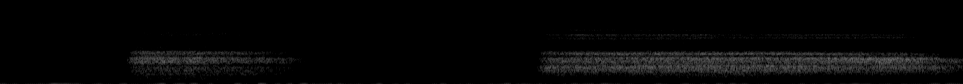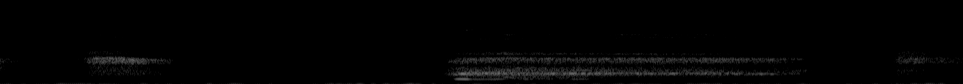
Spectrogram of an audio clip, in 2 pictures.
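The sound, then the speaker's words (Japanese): Heavy, airy breaths blown straight into a microphone, five of them: long drawn-out exhales broken by a couple of short puffs, loud and hissy with no talking. “吐息でこんな興奮してんの、変態すぎっていうか”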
